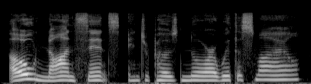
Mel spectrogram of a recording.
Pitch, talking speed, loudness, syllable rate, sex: 195 Hz, 135 wpm, -20 LUFS, 5.0 syllables/s, female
